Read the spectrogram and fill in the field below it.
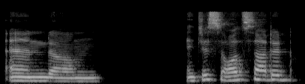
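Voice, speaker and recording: A woman from India speaks in a fairly low voice. She tells her own story as a musician being interviewed, candid and reflective as she goes. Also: very slow, a little mellow, smooth.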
